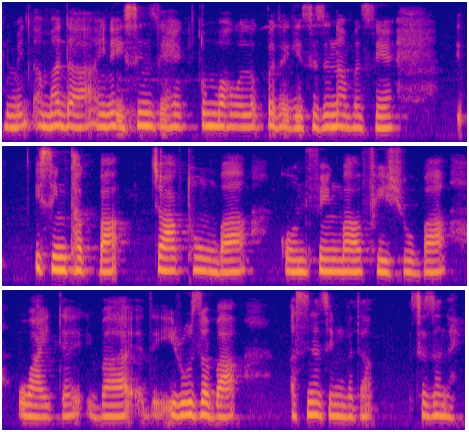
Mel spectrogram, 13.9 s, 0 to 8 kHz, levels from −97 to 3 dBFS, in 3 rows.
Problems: none marked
